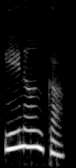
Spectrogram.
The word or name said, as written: ಏಣಾಂಕ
